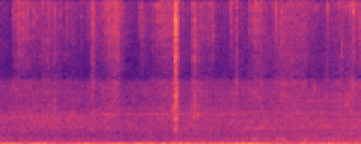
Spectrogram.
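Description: Car engine idling, a steady low rumble heard from inside the cabin, with a single small click a little past a second in.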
